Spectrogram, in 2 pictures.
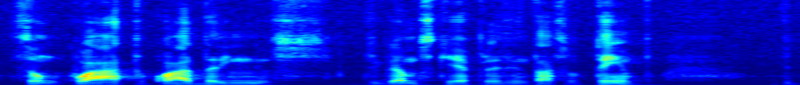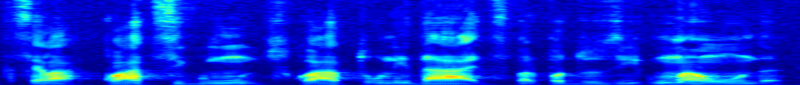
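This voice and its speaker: A Brazilian man with a very low voice teaches a physics lesson. He goes through each point step by step and stops often to check that his students are following. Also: animated, normal speed. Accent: Brazilian Portuguese. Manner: explanatory, many tag questions. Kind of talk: recorded classroom lesson.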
